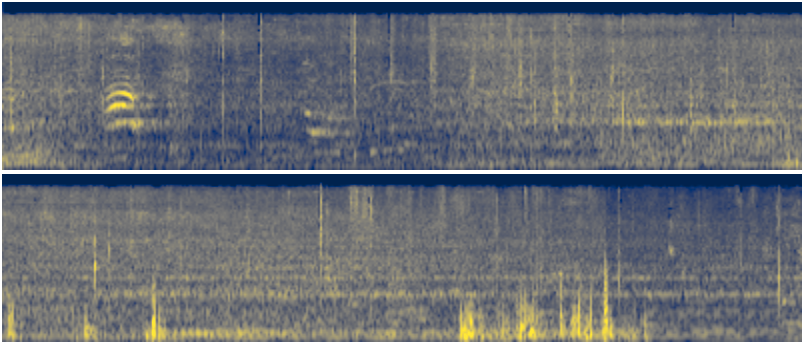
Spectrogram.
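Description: Children's voices and calls in an open courtyard, with a bright, high call about a second in. Steady low tones sit beneath them in the second half, and a few clusters of sharp knocks come near the middle and toward the end.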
